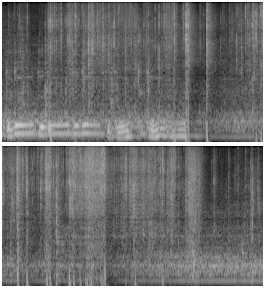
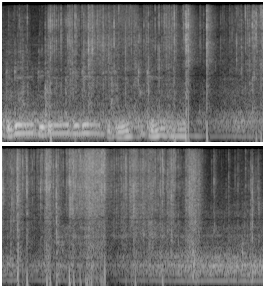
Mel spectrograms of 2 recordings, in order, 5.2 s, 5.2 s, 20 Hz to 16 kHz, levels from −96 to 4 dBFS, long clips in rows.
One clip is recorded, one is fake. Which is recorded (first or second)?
first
